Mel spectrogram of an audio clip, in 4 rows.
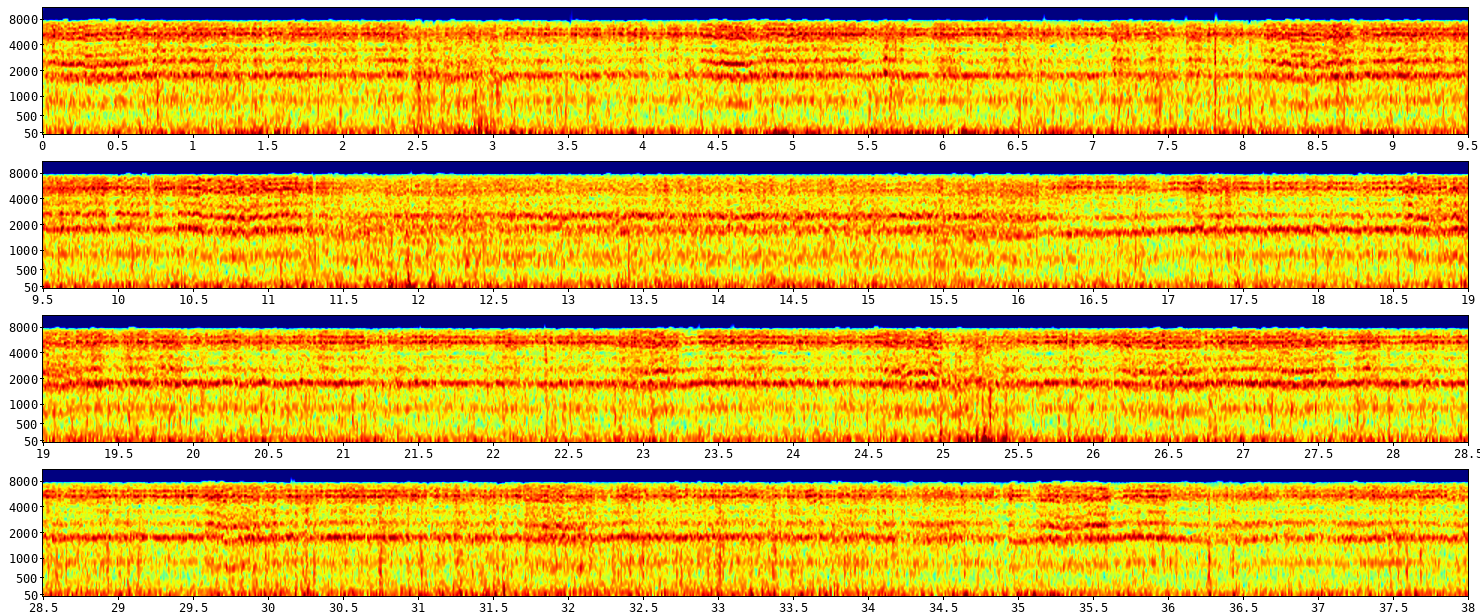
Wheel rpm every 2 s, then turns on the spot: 230, 230, 230, 230, 230, 220, 190, 200, 220, 230, 230, 230, 230, 230, 230, 230, 230, 220, 230.
none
